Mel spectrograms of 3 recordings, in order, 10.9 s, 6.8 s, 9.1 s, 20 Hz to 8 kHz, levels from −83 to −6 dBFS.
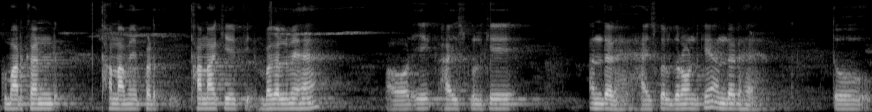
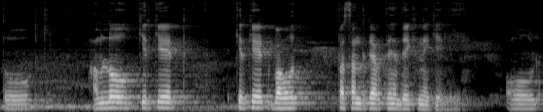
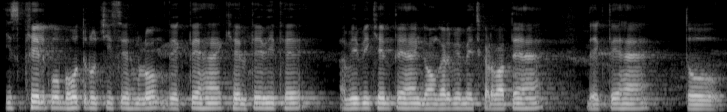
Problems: constant background noise, background conversations at intervals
